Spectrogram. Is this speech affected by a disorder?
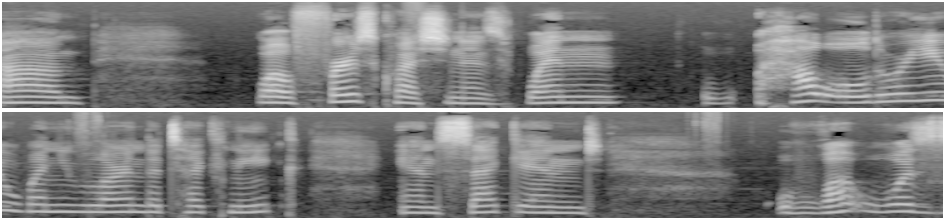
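No.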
